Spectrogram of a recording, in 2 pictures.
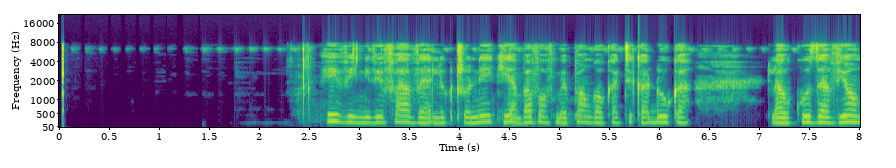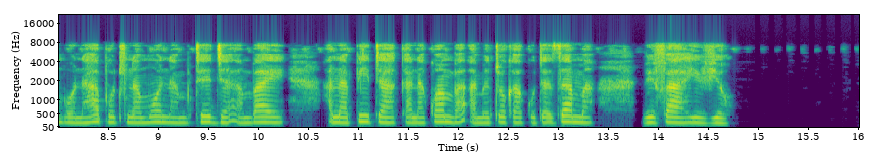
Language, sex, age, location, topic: Swahili, female, 25-35, Mombasa, government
